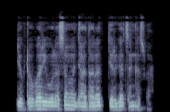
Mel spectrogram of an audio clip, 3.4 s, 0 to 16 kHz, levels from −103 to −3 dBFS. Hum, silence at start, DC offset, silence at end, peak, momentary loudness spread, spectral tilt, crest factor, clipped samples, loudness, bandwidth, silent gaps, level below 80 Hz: none; 0.35 s; under 0.1%; 0.4 s; -16 dBFS; 9 LU; -4.5 dB/octave; 16 dB; under 0.1%; -33 LUFS; 9.4 kHz; 2.08-2.16 s; -70 dBFS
